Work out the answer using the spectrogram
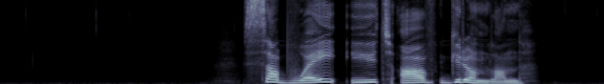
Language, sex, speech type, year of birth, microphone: Norwegian, female, read, 1982, Shure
